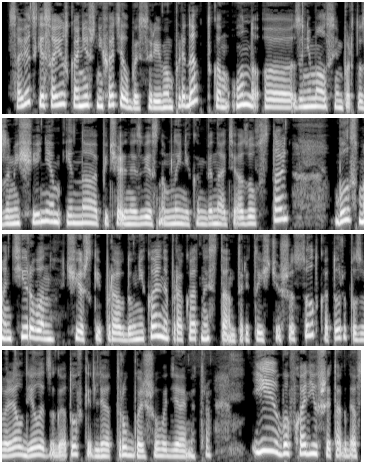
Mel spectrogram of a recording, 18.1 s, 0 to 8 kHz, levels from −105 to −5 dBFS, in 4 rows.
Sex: female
